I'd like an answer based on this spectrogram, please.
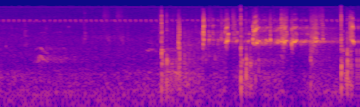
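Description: Tennis point on a hard court: after a quiet stretch of arena hush, sharp racquet-on-ball hits and ball bounces start about two seconds in, with a high squeak alongside.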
